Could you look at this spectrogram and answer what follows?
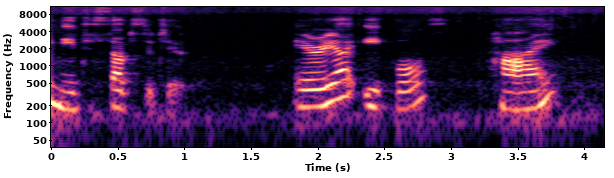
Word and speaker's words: pi: point out that hi you say it like this pi it's a number it's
